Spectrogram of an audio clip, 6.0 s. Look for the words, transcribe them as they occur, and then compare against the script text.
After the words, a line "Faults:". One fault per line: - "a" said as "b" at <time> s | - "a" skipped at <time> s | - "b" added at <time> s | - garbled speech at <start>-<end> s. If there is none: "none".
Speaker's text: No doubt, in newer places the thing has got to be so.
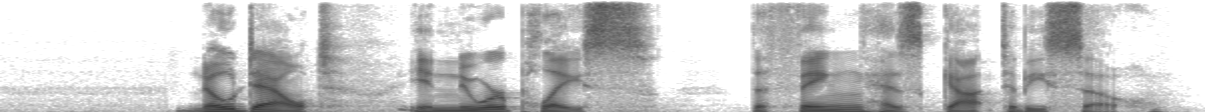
No doubt, in newer place the thing has got to be so.
Faults:
- "places" said as "place" at 2.5 s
